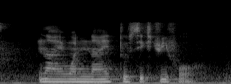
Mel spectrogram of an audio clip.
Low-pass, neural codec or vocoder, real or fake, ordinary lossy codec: 7.2 kHz; none; real; none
